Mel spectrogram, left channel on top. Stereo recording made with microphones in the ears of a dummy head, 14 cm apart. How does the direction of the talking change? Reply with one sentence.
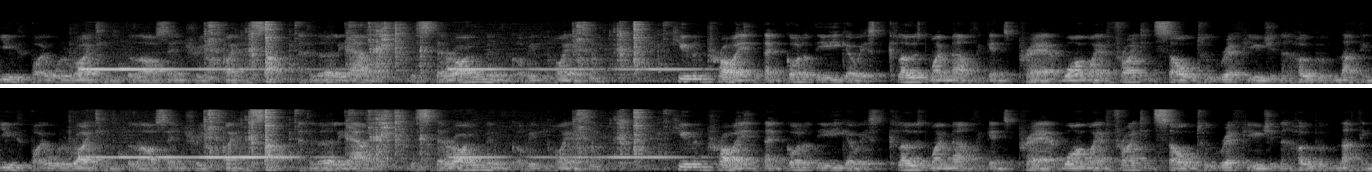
You can hear the talking go left and come back.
